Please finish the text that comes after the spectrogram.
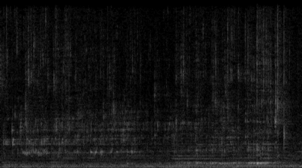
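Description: Leftover sugar water trickles and drips as it is poured into a jar of banana syrup, a steady close liquid splashing over about three seconds with no voices.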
